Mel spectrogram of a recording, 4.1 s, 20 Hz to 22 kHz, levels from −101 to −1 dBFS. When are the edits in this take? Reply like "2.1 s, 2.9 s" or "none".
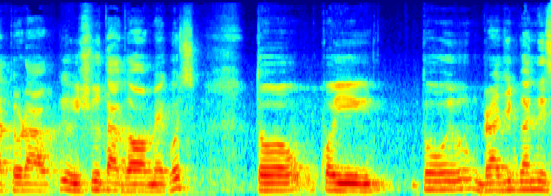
none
